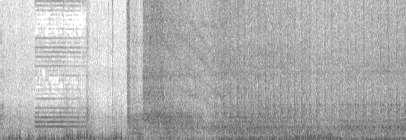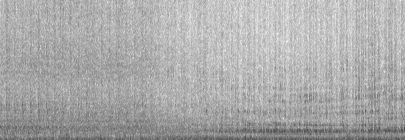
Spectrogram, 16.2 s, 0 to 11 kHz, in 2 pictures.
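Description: Pontiac SD-455 Super Duty V8 in a 1973 Trans Am being started: a short buzzing tone, then the engine fires about three seconds in and settles into a steady idle.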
